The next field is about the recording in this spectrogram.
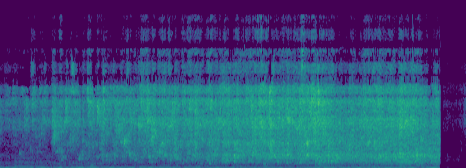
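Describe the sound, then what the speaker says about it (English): Water gushes from a tap into a bathtub with a steady, close, rushing roar that holds evenly for several seconds before cutting off abruptly near the end. "we're gonna go ahead and fill up this bathtub"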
